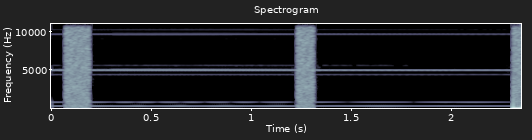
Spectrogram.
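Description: Horror-film sound design: a steady eerie drone of a few held tones, broken twice by short sharp bursts of noise, once at the start and again about a second and a quarter in.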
